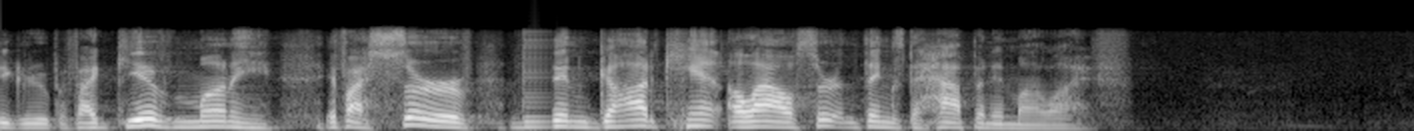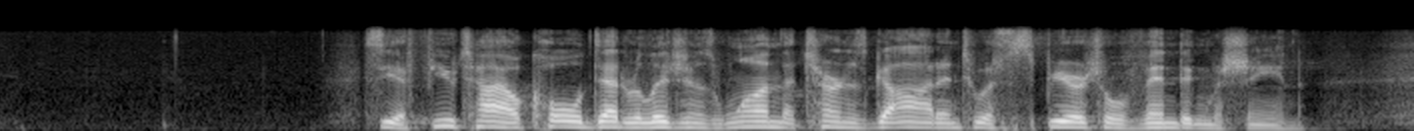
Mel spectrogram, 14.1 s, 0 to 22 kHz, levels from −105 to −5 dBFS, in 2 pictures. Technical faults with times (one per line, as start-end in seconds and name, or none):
2.63-2.78 call audio freeze
8.45-10.29 jitter buffer speed-up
